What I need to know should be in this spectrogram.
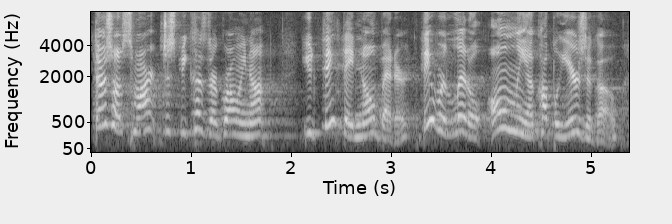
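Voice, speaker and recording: Radio play kid role for an actress: excitable young girl, swooping, piercingly high delivery, live hall reverb. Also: brisk. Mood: scornful. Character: excitable, stubborn young girl obsessed with an invasion game. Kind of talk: live stage radio drama in classic style. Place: on stage in a school hall. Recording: echoey hall, live stage performance.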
